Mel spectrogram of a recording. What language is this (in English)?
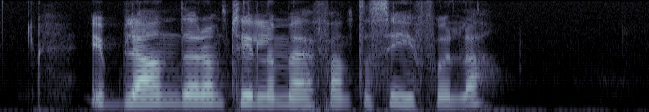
Swedish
